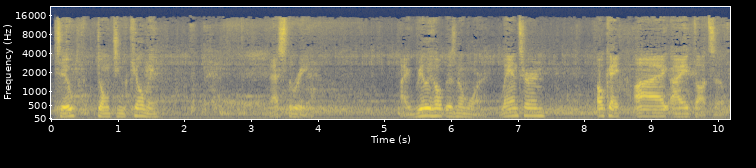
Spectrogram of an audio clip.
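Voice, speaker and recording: Low-voiced, foul-mouthed gamer guy, noisy recording. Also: takes it slowly, pauses often. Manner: profane, unfiltered, talking to the game. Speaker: gamer playing and commenting. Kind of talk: casual horror game playthrough commentary. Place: indoors, filming a TV screen while playing. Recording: noisy room capture with game sound.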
